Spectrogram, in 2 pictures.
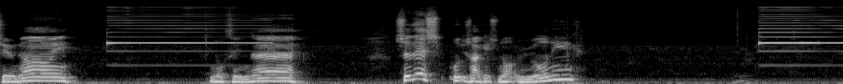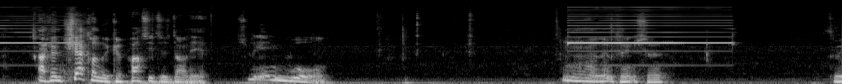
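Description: A multimeter gives long, steady high beeps.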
